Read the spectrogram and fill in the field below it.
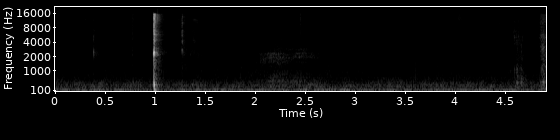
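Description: Knockoff God Hands hobby nippers give a single sharp snip, close and crisp, followed by a fainter click against a quiet room hum.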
